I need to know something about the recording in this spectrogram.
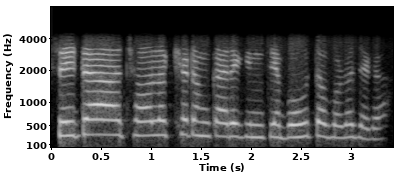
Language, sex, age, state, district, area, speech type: Odia, female, 30-45, Odisha, Boudh, rural, conversation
